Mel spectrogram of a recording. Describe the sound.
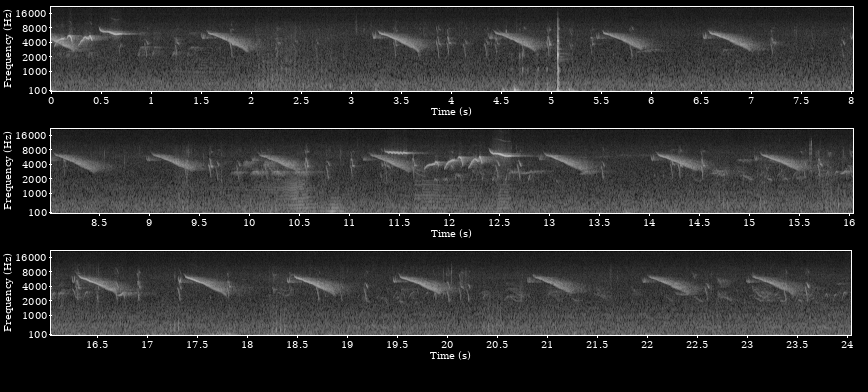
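A flock of birds calling: many short, high, thin chirps that each slide downward, repeating in a quick, steady series throughout.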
